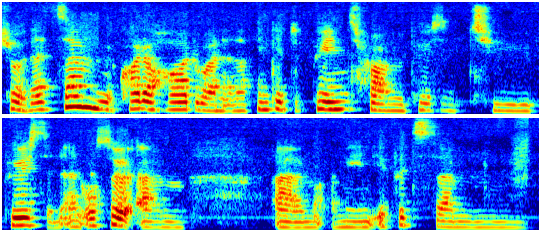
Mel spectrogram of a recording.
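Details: Real stuttering in an adult female speech and language therapist who is herself a person who stutters, with stuttering running hereditarily on her father's side; finding: stuttering.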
